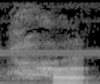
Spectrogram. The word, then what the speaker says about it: حاء: حاء has بحة. حاء is pronounced from the top of the throat by tightening the throat, the top part of the throat.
